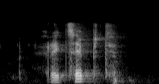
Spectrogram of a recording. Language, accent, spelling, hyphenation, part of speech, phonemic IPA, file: German, Austria, Rezept, Re‧zept, noun, /ʁeˈt͡sɛpt/, De-at-Rezept.ogg
- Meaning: 1. recipe, formula, guidance 2. recipe 3. medical prescription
